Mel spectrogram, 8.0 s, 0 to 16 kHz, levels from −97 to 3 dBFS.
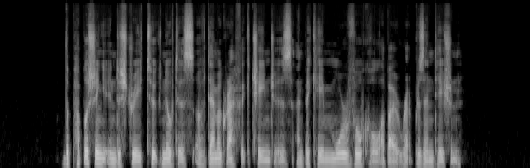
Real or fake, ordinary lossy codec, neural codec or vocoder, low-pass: real; none; none; 14.4 kHz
